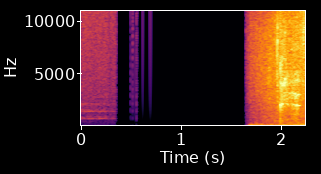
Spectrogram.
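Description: Near silence: the last faint trace of faded-out background music dies away, then dead silence, with faint background noise coming back near the end.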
